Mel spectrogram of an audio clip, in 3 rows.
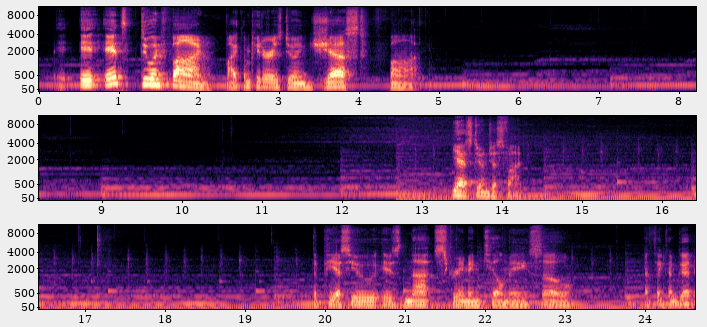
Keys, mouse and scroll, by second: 0.0 middle click, 0.6 middle click, 3.0 middle click, 3.8 middle click, 4.4 shift+middle click, 4.8 middle click, 5.2 middle click, 5.9 middle click, 6.8 click, 7.3 middle click, 8.1 middle click, 9.0 middle click, 15.3 middle click, 16.1 middle click, 16.7 middle click, 17.1 middle click, 17.5 middle click, 17.9 middle click, 18.4 middle click, 19.0 middle click, 19.7 middle click, 21.3 middle click, 21.8 middle click, 23.5 middle click, 24.4 middle click.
